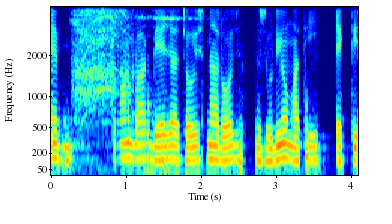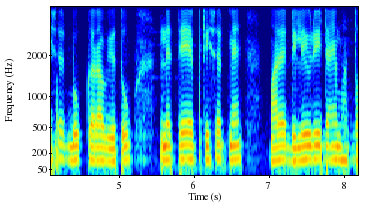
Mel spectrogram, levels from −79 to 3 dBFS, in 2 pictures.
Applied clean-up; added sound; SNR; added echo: neural mask model RNNoise.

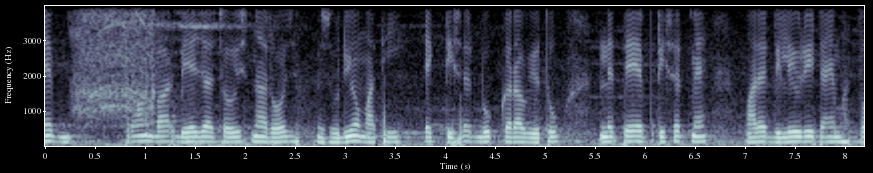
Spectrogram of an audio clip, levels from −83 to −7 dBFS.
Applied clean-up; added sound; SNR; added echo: none; Engine / Drill; 12 dB; none.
